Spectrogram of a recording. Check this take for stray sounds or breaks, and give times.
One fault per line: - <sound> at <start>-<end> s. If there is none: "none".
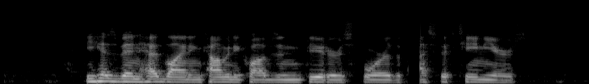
- dropout at 4.1-4.2 s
